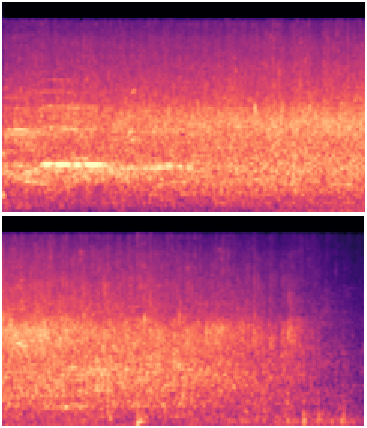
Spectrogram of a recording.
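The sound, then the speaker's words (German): A live audience applauds a photo shown by the host, a steady dense wash of many hands clapping at moderate loudness, holding for several seconds before gradually thinning out and fading toward the end. No talking over it. “Bisschen verlegen, der Applaus.”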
